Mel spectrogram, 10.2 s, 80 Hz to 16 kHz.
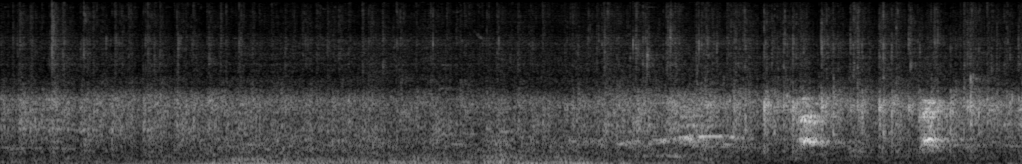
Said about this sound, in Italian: Ogni giorno alle 16 si esce in balcone per fare un applauso dedicato a loro.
